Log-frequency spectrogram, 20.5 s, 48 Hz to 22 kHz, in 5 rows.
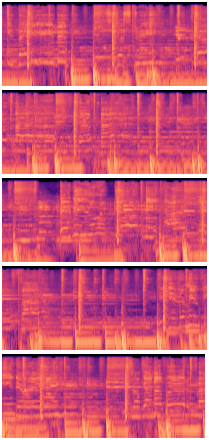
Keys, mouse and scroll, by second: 0.3 /, 1.3-1.7 scroll down 1, 2.0-4.1 middle drag, 4.1 p, 4.8 p, 5.2 Tab, 6.2 /, 6.7 click, 8.8 Tab, 9.8 Tab, 10.5 Tab, 11.3 /, 13.9-14.5 scroll down 1, 14.5-16.3 middle drag, 16.3 ctrl+r.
